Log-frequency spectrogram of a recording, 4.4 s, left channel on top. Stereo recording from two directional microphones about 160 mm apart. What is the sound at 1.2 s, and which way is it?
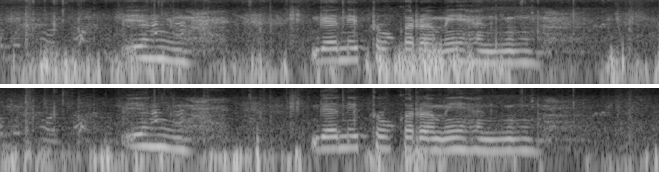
Speech, 5° right (ahead or behind).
